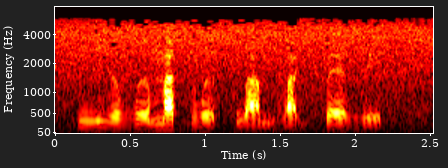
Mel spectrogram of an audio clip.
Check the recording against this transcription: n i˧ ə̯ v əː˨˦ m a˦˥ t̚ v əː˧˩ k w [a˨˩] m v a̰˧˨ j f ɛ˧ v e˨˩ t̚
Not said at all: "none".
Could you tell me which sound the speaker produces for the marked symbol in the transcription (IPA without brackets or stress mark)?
a˨˩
